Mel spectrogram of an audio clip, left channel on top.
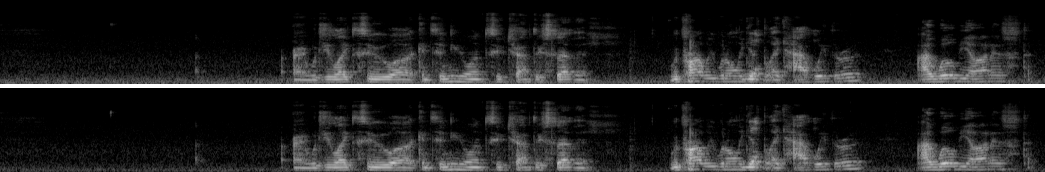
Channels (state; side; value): noise; left; rumble, 19 dB below the sound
